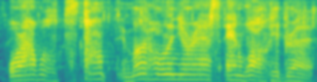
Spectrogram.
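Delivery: high-pitched mock wrestling threat; Stone Cold Steve Austin. Wrestler warning a rival to share a beer, mock menacing. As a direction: threaten like a wrestler mid-promo. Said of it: "threatens harm if he".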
